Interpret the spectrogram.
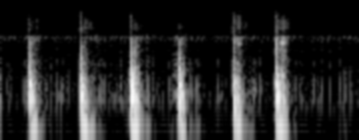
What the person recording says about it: There's no kind of ping sound involved at all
